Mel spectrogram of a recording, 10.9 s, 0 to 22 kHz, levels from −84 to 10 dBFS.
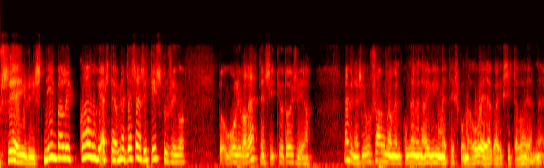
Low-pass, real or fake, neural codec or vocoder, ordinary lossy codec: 7.2 kHz; real; none; Opus, 16 kbps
